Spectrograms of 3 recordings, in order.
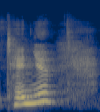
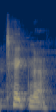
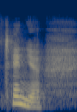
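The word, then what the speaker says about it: Ticino: pronunciation I was saying tigner and it's tenure it's tenure because it's named after a place in Switzerland which is on the border of Italy and so it takes the Italian pronunciation so GaN is new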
